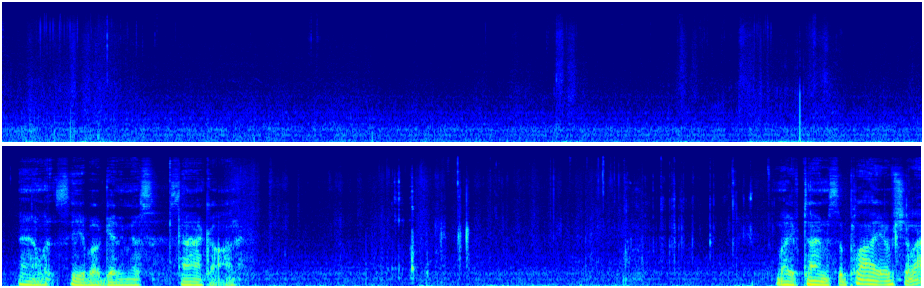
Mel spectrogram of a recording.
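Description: Small parts click and rustle softly as hands handle them.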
